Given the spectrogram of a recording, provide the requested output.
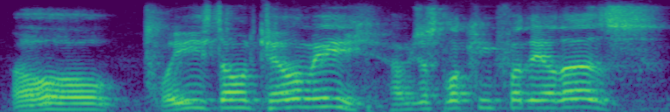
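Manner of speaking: high-pitched, cowering beg; grovelling plea. Acted. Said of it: "use my grovel, cower, and beg".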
